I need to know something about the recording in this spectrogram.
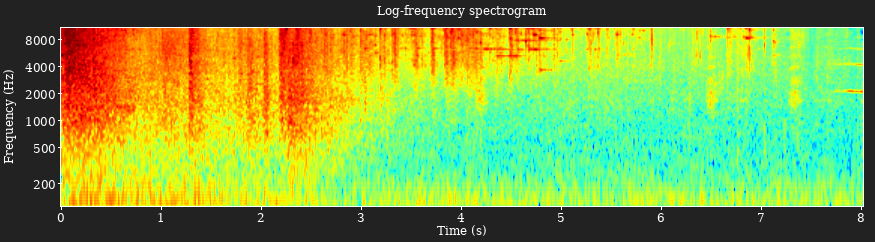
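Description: A man runs on a hard floor.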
